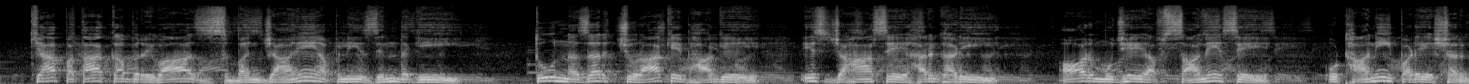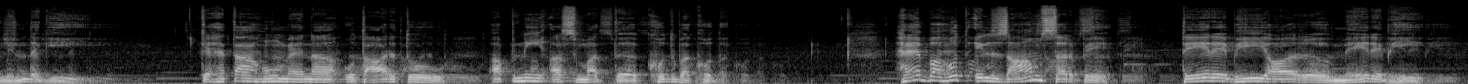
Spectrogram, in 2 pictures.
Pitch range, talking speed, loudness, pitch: 105-140 Hz, 95 wpm, -20 LUFS, 120 Hz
